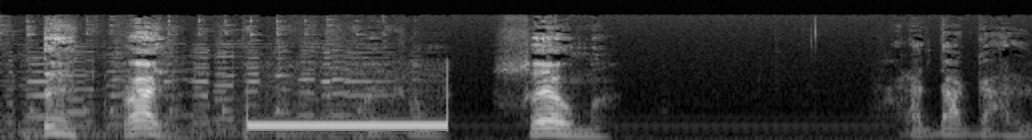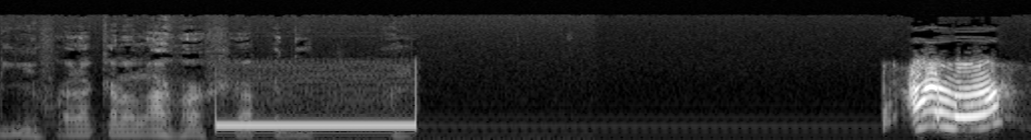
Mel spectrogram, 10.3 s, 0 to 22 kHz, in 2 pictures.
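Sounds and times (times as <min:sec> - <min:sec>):
speech: 0:00.2 - 0:01.6, 0:02.6 - 0:03.1, 0:04.6 - 0:07.2
telephone busy tone after a dropped call: 0:01.2 - 0:02.3, 0:06.2 - 0:07.3
faint low hum: 0:01.3 - 0:10.3.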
